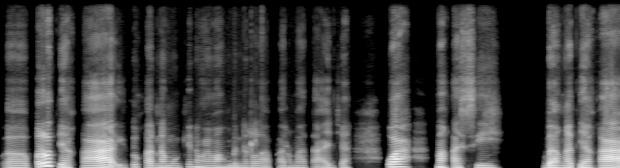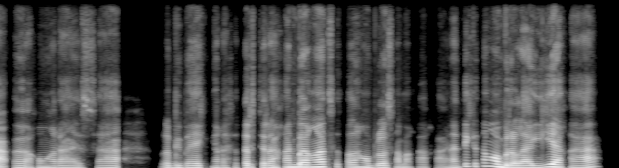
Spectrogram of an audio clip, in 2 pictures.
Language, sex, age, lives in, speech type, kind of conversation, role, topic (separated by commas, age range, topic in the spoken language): Indonesian, female, 30-34, Indonesia, conversation, advice, user, Bagaimana cara menahan keinginan untuk ngemil di antara waktu makan tanpa merasa kelaparan?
